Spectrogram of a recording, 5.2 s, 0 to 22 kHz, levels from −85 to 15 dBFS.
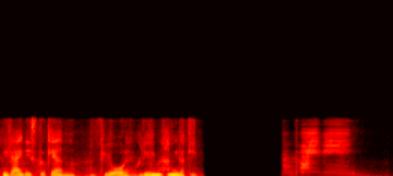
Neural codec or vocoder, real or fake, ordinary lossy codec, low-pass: codec, 16 kHz, about 1 kbps, DyCAST, with the encoder's durations; fake; none; 7.2 kHz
